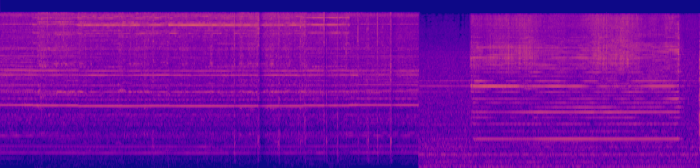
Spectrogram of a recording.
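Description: A thickness planer running steadily, with a few light clicks. About six seconds in, the sound changes abruptly to a louder, deeper machine noise: a Grizzly jointer at work as a board is pushed across it.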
